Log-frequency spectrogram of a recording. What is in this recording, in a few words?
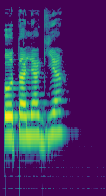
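"ӧталягъя", Komi, female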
